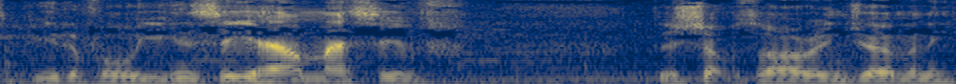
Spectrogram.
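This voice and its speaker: Music behind a medium-tempo voice with fairly level intonation. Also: man. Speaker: travel vlogger. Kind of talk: casual vlog chat. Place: shop. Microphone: phone near.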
